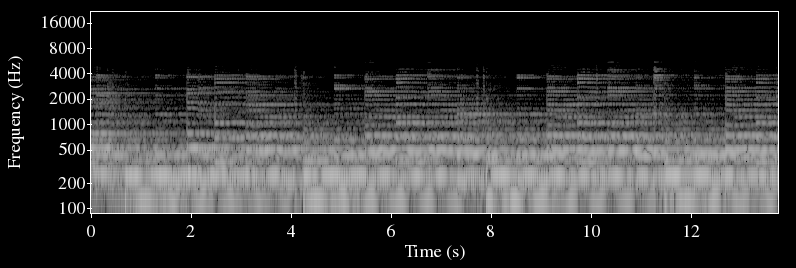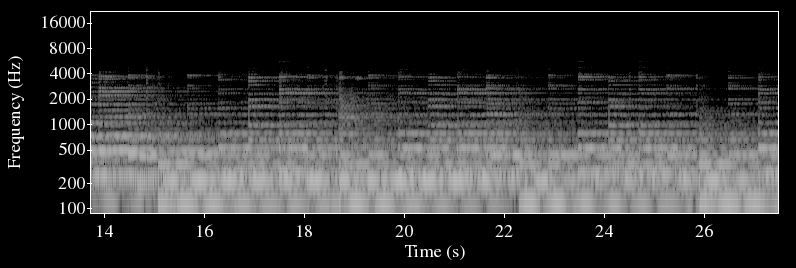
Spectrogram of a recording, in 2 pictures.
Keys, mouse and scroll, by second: 0.8 middle click, 1.7 click, 3.2 click, 3.7 right click, 5.7 click, 8.2 click, 9.1 click, 10.8 click, 11.7 KP_1, 11.8 KP_0, 12.0 Return, 13.3 click, 14.8 middle click, 15.7 middle click, 17.1 click, 18.3 click, 19.1 middle click, 20.2 middle click, 21.6 click, 22.4 middle click.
